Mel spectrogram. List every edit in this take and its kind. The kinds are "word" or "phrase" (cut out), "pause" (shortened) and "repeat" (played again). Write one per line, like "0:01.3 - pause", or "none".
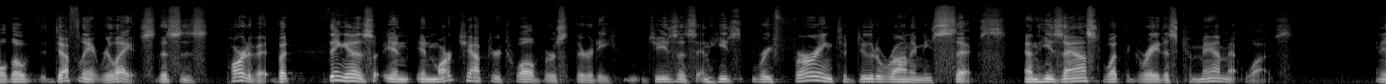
0:02.2 - pause
0:03.2 - phrase
0:06.4 - word
0:10.2 - pause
